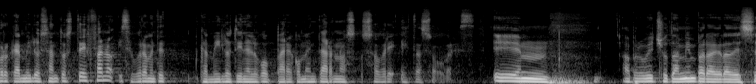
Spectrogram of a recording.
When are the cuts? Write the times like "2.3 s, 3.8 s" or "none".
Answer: 4.8 s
